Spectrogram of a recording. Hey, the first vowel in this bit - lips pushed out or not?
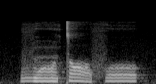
yes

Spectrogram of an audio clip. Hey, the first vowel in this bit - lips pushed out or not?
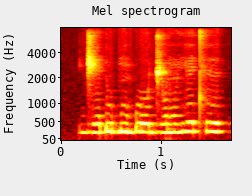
no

